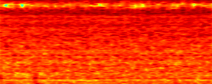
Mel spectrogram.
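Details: Chevrolet Cruze after valve cover replacement for a failed PCV valve diaphragm that caused a vacuum leak and a check engine light. Steady, low idle hum with no hiss or whistle; idles smoothly.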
